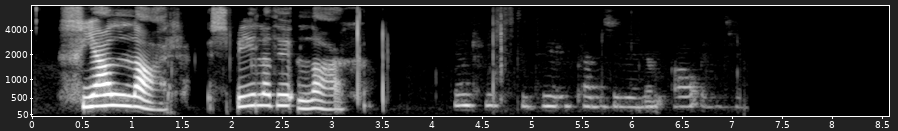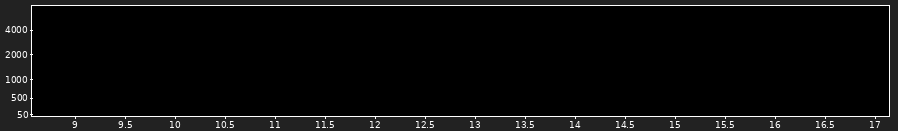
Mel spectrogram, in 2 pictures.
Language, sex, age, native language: Icelandic, female, 15, Icelandic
